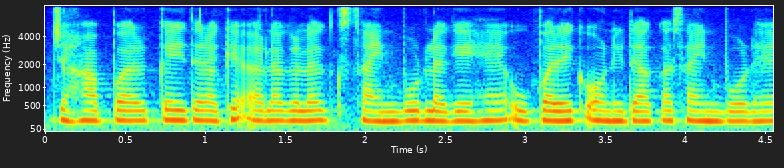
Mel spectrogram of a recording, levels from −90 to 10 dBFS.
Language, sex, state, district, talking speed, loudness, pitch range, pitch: Hindi, female, Delhi, New Delhi, 225 wpm, -14 LUFS, 185-195 Hz, 190 Hz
